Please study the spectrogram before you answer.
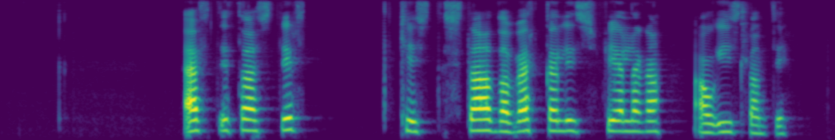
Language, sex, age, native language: Icelandic, female, 40-49, Icelandic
